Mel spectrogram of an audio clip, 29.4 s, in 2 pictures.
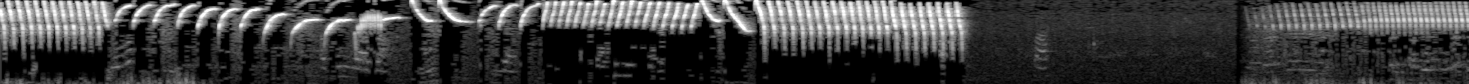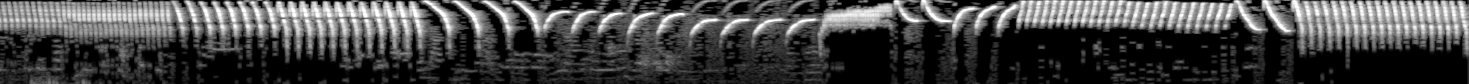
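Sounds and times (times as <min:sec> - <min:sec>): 
canary singing vigorously: 0:00.0 - 0:09.8, 0:12.4 - 0:29.3.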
